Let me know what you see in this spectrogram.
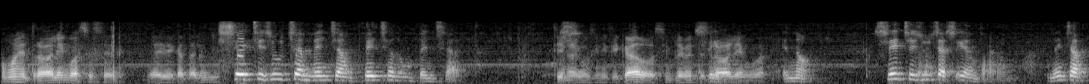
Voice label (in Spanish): trabalenguas catalan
